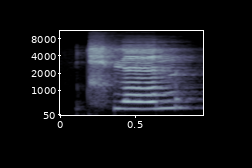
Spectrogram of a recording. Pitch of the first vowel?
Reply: rising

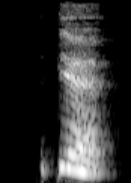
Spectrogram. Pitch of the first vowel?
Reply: falling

